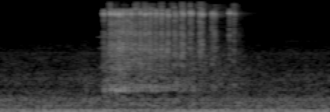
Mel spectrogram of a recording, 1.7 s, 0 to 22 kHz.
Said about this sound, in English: And then we're going to release the 8mm bolts that hold the coils down.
